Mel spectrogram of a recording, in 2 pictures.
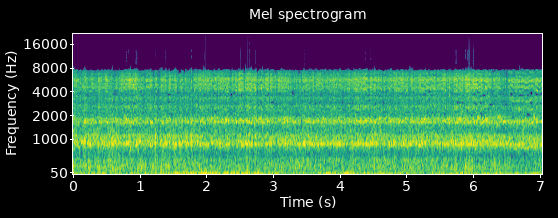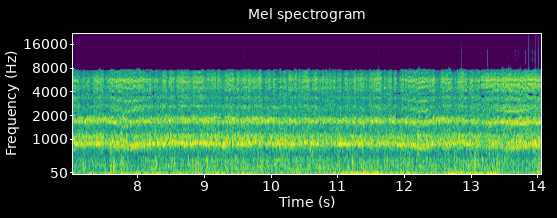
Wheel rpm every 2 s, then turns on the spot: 240, 230, 230, 220, 230, 230, 220.
none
